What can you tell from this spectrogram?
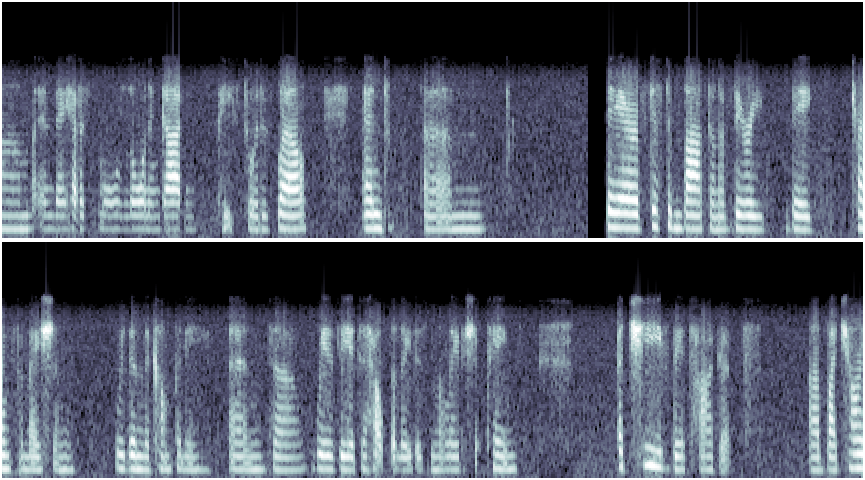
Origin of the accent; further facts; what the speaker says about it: New Zealand; moved away as an adult; now in Switzerland; I am a Kiwi who is living in Switzerland. I've been here in Switzerland now for 6.5 years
